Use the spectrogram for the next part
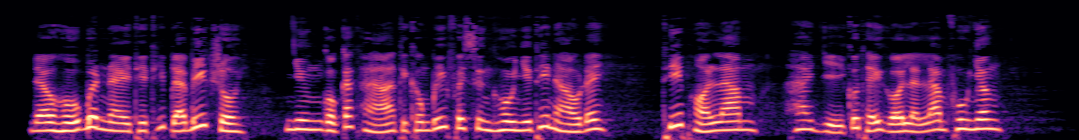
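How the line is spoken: Smiling, middle-aged woman. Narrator (Vietnamese): Vị phu nhân trung niên mỉm cười rồi mới nói

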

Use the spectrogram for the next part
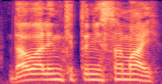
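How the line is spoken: Old woman shouting. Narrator (Russian): крикнула старуха

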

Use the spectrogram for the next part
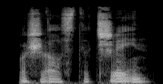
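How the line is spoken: Whisper. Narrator (Russian): прошептал

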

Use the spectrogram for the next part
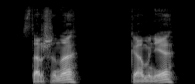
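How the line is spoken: Quiet command. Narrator (Russian): негромко скомандовал я

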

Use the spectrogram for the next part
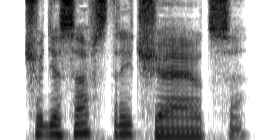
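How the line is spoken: Purring, female demon. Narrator (Russian): промурлыкала демонесса

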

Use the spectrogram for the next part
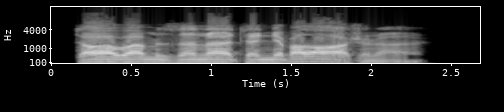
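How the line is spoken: Barked. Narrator (Russian): рявкнул Дубьен

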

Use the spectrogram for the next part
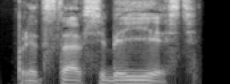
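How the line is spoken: Angry mutter. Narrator (Russian): Сердито буркнул Мано

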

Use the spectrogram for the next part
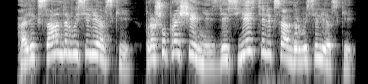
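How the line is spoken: Shouting. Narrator (Russian): прокричала я

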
